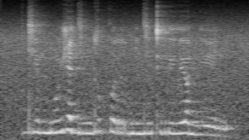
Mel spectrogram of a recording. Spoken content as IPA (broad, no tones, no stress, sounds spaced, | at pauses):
dʲ eː m b ũ ʒ æ dʲ ẽ n d u k o r b ĩ dʲ ũ t rʲ u lʲ ɒ nʲ eː n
